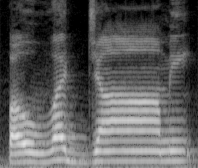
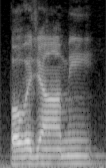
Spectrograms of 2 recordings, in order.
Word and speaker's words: पव्वज्जामि: को चेतावनी सरणं पव्वज्जामि शुद्ध उच्चारण करें पव्वज्जामि बहुत से लोग पव्वज्जामि पजामी इस तरह बोलते हैं वशीभूत हो जाता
